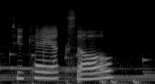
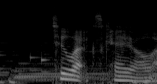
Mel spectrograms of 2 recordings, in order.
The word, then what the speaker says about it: 2XKO: How do you say that game again? 2KXO? 2XK... Fuck. 2XKO. I always get the two in the middle mixed up.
